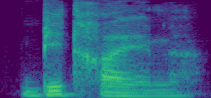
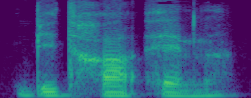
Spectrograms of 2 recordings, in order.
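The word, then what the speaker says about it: Bitrahem: Allez, toujours avec votre corps, je vous propose de ressentir la vibration du terme Bitraem. Bitraem. 3 syllabes. Bit, B-I-T. Ra, R-A. M, H-E-M.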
